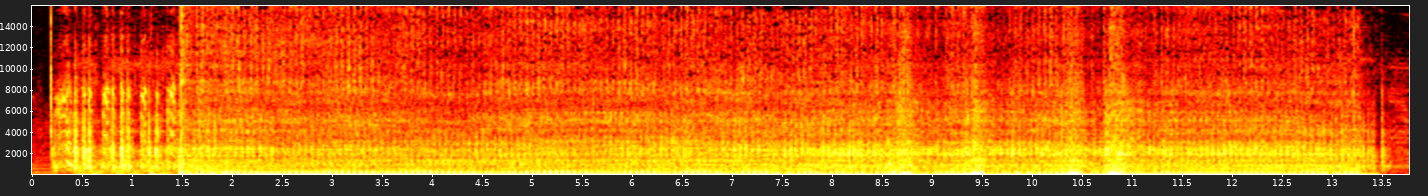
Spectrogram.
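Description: A Ducati Panigale V4 motorcycle cranks briefly, catches and settles into a loud, deep, steady idle close by, with a few short throttle blips near the end before cutting off.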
